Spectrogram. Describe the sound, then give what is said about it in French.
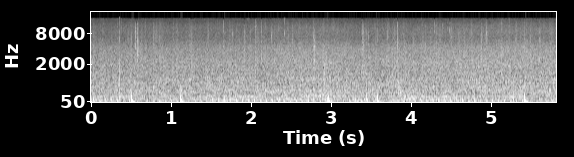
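Heavy rain pours down by a roadside just outside a village, where a car has pulled over, in a dense, steady hiss, with a handful of sharp, louder drops or knocks landing at irregular moments. No voices are heard. “Nous sommes surpris de le voir sortir de la voiture sous cette pluie battante pour continuer à parler.”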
